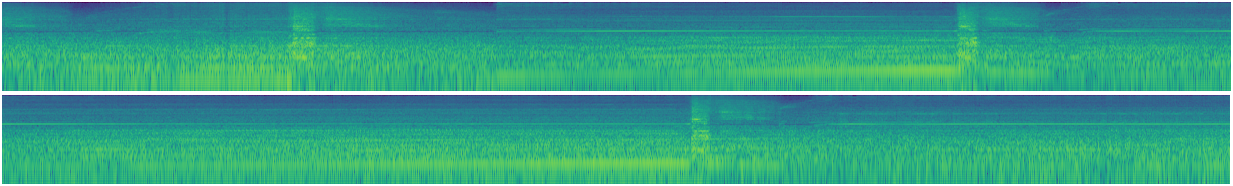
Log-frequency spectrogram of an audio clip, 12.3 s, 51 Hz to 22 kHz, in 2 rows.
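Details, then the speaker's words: Tuned Fiat 124 Spider Abarth, engine mic'd, after the fix (Forge wastegate actuator spring yellow to purple, atmospheric Forge BOV crack pressure lowered from about 11 to 9.5, tune untouched): pulls smoothly through the revs with a clean hiss at each lift-off, no surging or stutter. "so as you can hear it's smooth both the issues i had the blow off low rpm surging the higher rpm with the wastegate actuator going off it was all fixed from swapping out those parts"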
